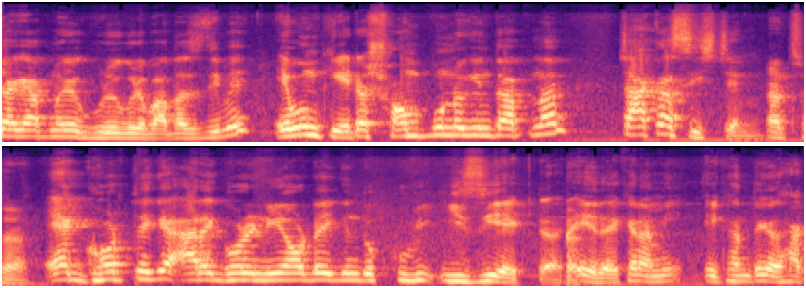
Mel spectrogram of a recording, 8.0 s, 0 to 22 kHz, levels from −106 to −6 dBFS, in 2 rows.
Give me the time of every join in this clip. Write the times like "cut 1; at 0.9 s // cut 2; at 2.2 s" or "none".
cut 1; at 1.3 s // cut 2; at 6.9 s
